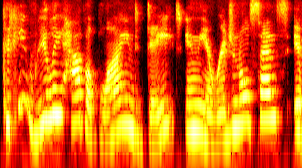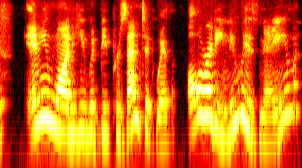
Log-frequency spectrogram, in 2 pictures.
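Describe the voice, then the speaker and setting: A woman reads a story aloud in a fairly high voice that moves up and down a great deal. She leans on dramatic pauses and stretched words, and the livestream audio is slightly dull and lo-fi. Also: sing-song, a little mellow, slightly rough. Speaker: podcast host reading listener-written fan fiction.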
